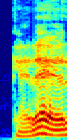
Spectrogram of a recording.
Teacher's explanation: when we say querer, we have the accent on the end, we have the accent on the ending.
